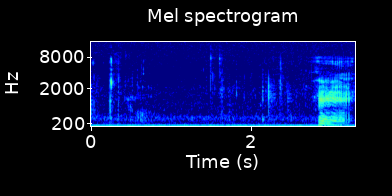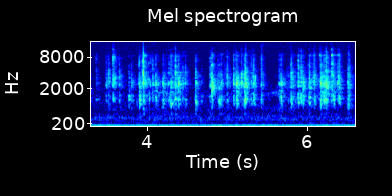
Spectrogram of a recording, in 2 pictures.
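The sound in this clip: Typing on a computer keyboard while notes are written: many quick, light key clicks in uneven bursts over a steady low hum, with no talk.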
